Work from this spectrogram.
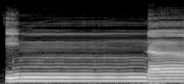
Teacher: نون پر تشدید ہے تو اس پر غنہ بھی کریں گے، اور الف پر مد ہے تو اس کو 4 الف کے برابر کھینچیں گے۔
